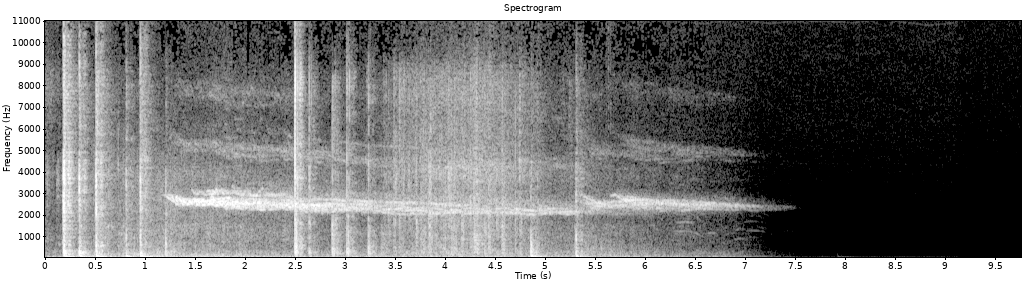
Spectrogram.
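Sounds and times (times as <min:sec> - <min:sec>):
fireworks: 0:00.0 - 0:07.1.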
